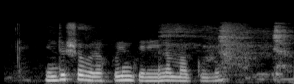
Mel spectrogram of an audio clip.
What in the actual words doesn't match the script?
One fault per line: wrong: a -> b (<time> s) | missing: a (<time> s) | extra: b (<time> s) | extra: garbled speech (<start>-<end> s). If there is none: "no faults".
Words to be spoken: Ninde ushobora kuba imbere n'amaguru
no faults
